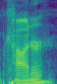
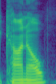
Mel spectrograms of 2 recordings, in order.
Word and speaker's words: Connor: a good thing okay I'm Connor probably used to be Cano Cano yeah it's me Cano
